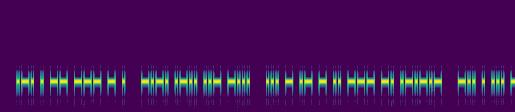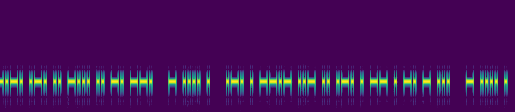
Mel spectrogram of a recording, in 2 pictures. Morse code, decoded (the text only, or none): REMOTE CLUB STATION. DESCRIBING THE REQUIREMENTS THE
